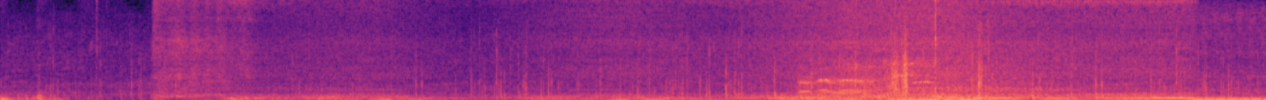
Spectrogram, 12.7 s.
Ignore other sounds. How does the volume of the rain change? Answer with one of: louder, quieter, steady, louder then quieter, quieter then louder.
louder.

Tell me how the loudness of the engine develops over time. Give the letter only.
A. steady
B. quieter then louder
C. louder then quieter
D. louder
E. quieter
D.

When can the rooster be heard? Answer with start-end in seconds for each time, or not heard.
8.0-9.8.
